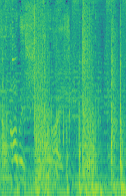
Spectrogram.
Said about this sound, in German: Und deswegen mache ich jetzt hier diesen Tisch mal kaputt, ja?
